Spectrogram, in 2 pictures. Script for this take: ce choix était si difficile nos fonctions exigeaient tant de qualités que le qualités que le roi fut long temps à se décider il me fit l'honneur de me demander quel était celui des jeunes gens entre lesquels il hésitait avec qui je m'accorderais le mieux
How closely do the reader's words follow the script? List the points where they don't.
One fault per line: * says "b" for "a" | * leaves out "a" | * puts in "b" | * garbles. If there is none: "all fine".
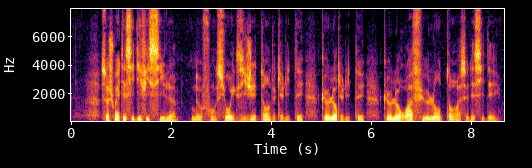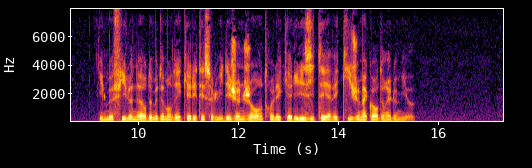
all fine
